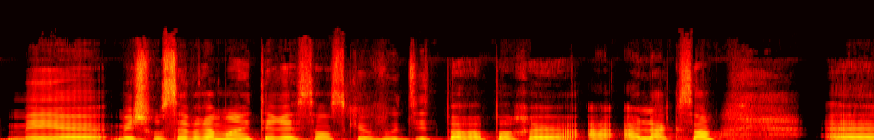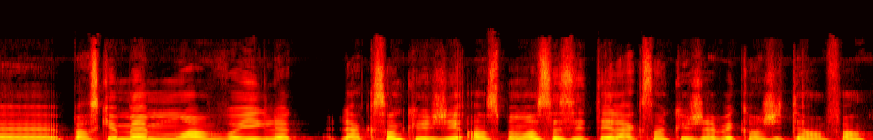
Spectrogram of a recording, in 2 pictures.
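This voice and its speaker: A woman's voice: fairly low pitch, a little fast, clean tone. A woman from Quebec with a Québécois accent, interviewing others and asking probing questions with frequent restarts and repeated words. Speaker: interviewer, discussion facilitator.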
